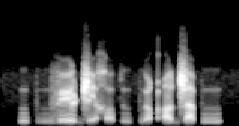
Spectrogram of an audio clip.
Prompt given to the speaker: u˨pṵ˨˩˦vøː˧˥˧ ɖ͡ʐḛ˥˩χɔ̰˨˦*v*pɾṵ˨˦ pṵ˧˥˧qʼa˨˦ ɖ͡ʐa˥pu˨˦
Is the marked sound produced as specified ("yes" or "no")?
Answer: no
